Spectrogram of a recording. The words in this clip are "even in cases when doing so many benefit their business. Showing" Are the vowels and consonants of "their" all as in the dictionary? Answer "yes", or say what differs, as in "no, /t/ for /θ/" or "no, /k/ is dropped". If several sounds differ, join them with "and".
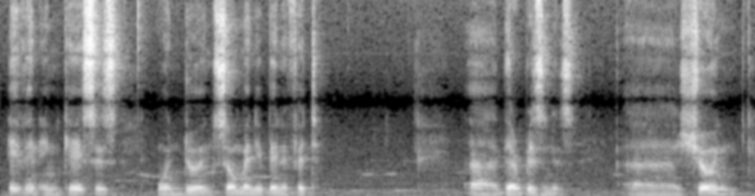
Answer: yes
